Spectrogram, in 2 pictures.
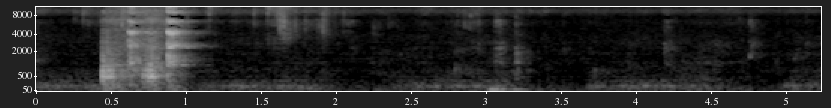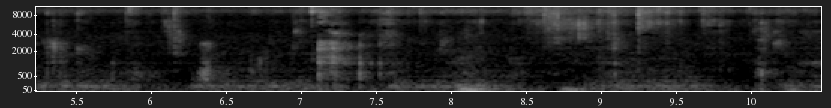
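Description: Eating a chicken wing dabbed with hot sauce: a loud, sharp bite into the wing about half a second in, then quieter chewing and mouth sounds, with a few dull thumps.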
